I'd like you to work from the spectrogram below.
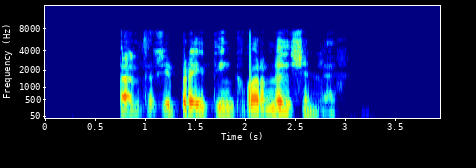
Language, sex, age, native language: Icelandic, male, 40-49, Icelandic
